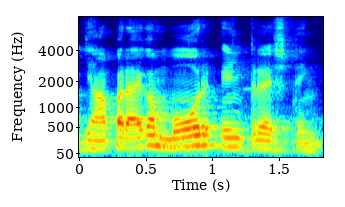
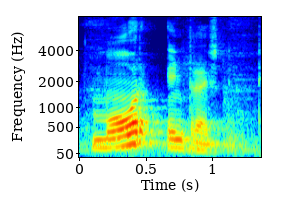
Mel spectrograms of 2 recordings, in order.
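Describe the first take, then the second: First: Said in the usual way. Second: More interesting said very slowly; slow dictation. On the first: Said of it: "gives the answer in normal talk". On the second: Shown as a demonstration. Teacher repeating the answer slowly for students to copy. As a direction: drag out more interesting so they can write it. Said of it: "repeating the answer slowly".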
